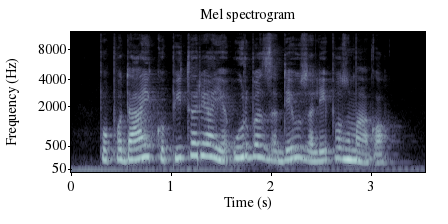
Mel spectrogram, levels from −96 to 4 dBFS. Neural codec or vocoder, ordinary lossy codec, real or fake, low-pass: none; none; real; none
